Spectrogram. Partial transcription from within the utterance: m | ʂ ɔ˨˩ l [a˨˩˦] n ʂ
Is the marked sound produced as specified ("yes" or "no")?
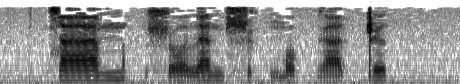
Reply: no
